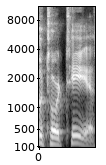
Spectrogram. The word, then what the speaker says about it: tortilla: Or like, oh, tortilla. So the other kind are still on the board. Okay, cool. – Yeah. – Hey, I appreciate you correctly pronouncing that double L right there.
